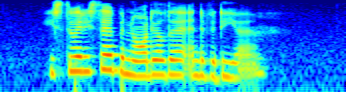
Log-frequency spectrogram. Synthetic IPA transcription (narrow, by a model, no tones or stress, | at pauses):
ɦistuəɾisəbənɑːdiəlˠdəə̰ndəvədyə̰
